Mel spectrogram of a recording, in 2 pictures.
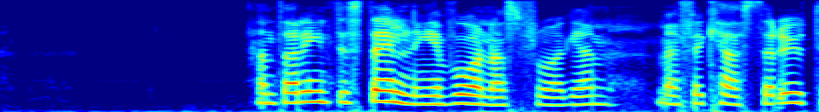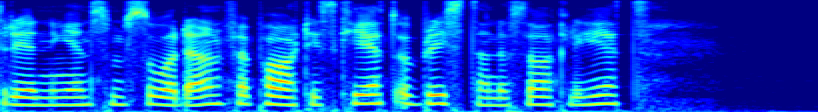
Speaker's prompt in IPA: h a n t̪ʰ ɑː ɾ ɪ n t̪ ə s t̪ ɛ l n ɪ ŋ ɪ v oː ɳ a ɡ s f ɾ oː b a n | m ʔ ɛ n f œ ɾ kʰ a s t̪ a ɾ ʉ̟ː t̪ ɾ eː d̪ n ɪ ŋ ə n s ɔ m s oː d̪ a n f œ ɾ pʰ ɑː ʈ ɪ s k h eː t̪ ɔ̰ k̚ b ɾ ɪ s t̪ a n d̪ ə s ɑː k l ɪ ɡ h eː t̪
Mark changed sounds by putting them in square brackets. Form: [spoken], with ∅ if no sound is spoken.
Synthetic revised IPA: h a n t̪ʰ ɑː ɾ ɪ n t̪ ə s t̪ ɛ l n ɪ ŋ ɪ v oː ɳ a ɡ s f ɾ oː [ɡ] a n | m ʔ ɛ n f œ ɾ kʰ a s t̪ a ɾ ʉ̟ː t̪ ɾ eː d̪ n ɪ ŋ ə n s ɔ m s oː d̪ a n f œ ɾ pʰ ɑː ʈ ɪ s k h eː t̪ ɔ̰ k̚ b ɾ ɪ s t̪ a n d̪ ə s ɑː k l ɪ ɡ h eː t̪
